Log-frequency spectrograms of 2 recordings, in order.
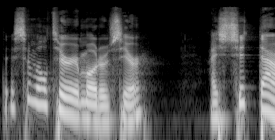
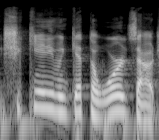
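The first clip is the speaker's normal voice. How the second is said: normal talking voice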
